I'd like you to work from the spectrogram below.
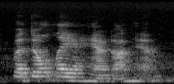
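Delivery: ordinary delivery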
